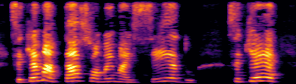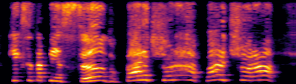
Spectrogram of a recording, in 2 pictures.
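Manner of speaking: retold telling-off, climbing in pitch; harsh scolding. Father ordering his crying son to stop, scolding. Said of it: "muito fortes".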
